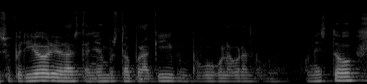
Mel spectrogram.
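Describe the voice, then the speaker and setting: A man talks at a very fast pace with a fairly high pitch. His intonation is monotone and flat, and audible room echo surrounds the voice. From Zaragoza, Spain. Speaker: wind musician. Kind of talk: interview. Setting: auditorium with live audience.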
